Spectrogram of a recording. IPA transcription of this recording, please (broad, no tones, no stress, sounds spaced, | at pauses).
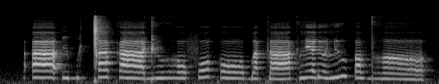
ʔ aː ʔ i b ɪ ǀ a k aː ɡʲ u ɦ ɔ f ɔ k ɔː b a k ɾ aː k lʲ a ɾʲ ɔ lʲ u ʔ ʌ lˠ dʱ ʌː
